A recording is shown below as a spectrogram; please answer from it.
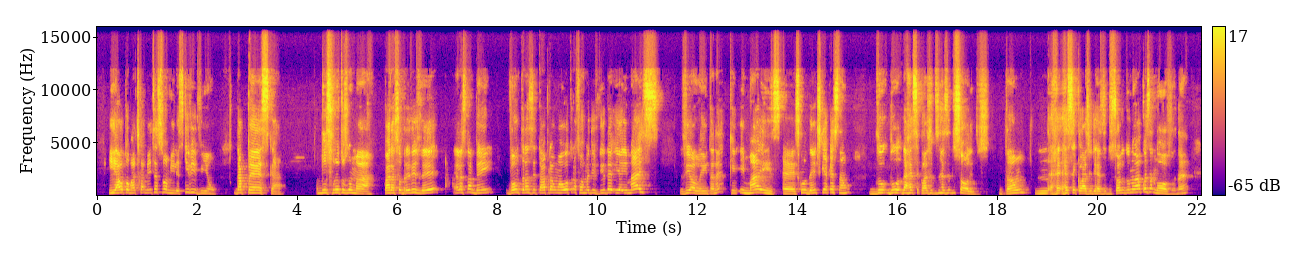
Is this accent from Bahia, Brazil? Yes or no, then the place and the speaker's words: yes; Salvador, Bahia, Brazil; Eu nasci, sou de Salvador, Bahia, sou nativa dessa cidade, como a gente costuma chamar, soteropolitana, e sou soteropolitana da Cidade Baixa, da Península de Itapajipe.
